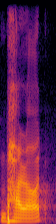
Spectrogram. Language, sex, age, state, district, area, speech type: Assamese, male, 18-30, Assam, Sonitpur, rural, spontaneous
